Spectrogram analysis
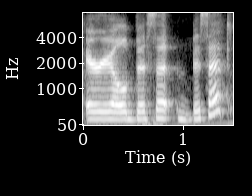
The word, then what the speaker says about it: Ariel Bissett: Oh, and Kendall's asking, is the YouTuber I was talking about Ariel Bissett?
